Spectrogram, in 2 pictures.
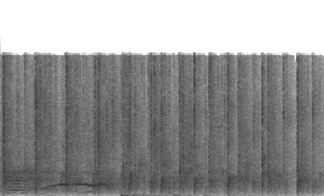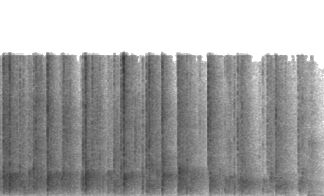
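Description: An audience breaks into steady applause, a dense, crackling wash of many hands clapping that holds at a fairly even level for several seconds before thinning slightly toward the end.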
